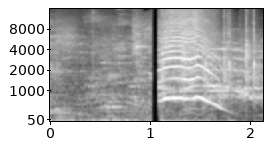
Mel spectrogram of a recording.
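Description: Crowd chatter, then a cut about a second in to a loud, long, high-pitched cheering whoop from one voice that falls away at its end.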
